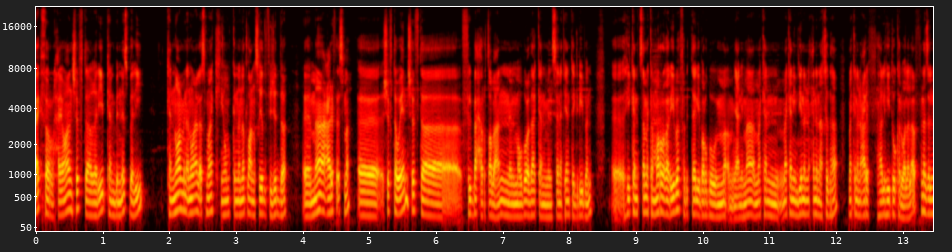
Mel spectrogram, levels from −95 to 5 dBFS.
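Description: Speech, but the whole thing plays at double speed and a full octave up, the classic sign of audio read two samples at a time. The reader has taken sample pairs as single frames, so everything races by.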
